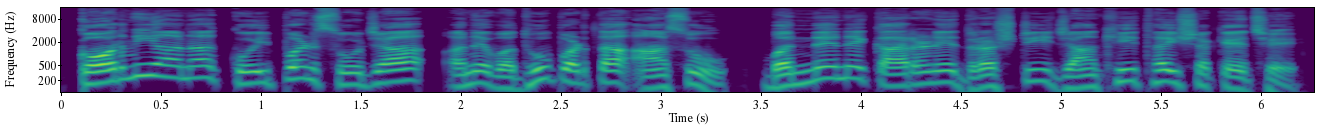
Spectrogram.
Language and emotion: Gujarati, neutral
